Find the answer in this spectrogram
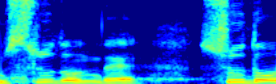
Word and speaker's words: pseudo: 'p' 가 묵음인 "Pseudo" 는 " 가짜 " 또는 " 거 짓 " 을 의미 합니다 .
